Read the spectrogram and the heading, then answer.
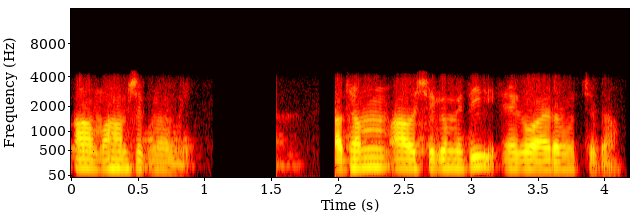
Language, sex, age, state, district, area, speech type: Sanskrit, male, 18-30, Kerala, Thrissur, rural, conversation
